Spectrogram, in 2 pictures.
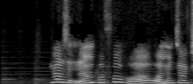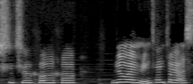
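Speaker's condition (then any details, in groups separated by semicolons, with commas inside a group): Spinal muscular atrophy; genetic motor neuron disease from birth, most severe type, never stood, expected not to survive adulthood; age 23, fully dependent in daily self-care including eating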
